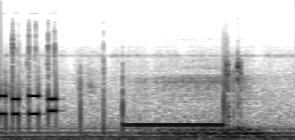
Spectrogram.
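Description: Telephone keypad tones beep in quick succession in the video game Alan Wake Remastered, followed by a steady tone and a faint click on the line.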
